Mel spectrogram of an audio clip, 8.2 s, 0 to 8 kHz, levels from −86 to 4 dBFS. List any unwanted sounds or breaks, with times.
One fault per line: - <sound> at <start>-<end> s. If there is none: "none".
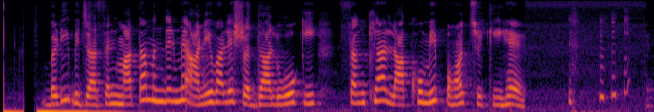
- laugh at 7.1-7.9 s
